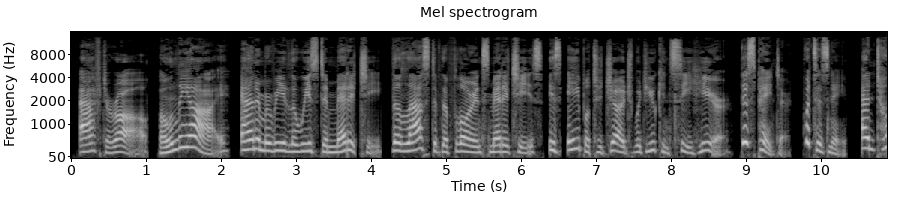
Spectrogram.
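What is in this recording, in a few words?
US English, female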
